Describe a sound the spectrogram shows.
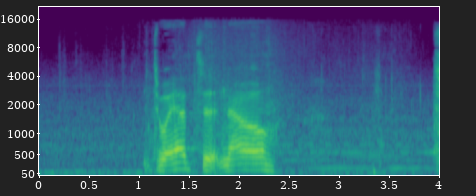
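Water splashes softly as someone swims.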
